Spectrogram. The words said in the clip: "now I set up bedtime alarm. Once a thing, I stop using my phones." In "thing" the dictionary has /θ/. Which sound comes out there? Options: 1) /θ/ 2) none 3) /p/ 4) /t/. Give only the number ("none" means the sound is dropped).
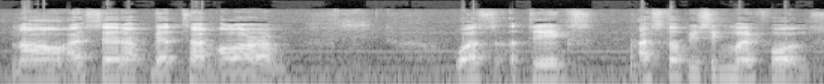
4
